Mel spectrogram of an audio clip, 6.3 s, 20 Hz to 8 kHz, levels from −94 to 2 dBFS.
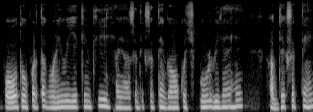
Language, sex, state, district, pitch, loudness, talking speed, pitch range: Hindi, male, Uttar Pradesh, Hamirpur, 155 Hz, -26 LUFS, 200 wpm, 145-160 Hz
